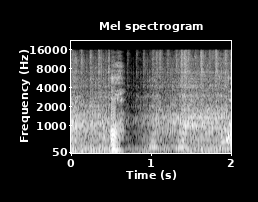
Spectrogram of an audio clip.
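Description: Simson two-stroke single-cylinder moped engine idling at a standstill. About half a second in, as first gear is engaged, its sound drops away sharply, close to stalling, then slowly picks up again.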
